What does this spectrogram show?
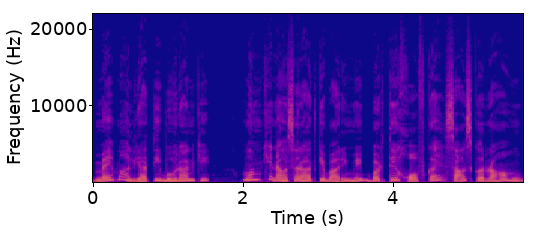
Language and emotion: Urdu, fearful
